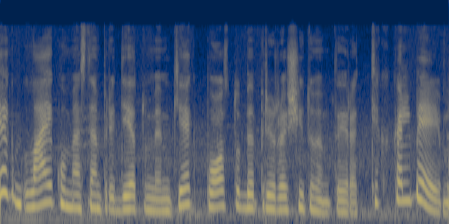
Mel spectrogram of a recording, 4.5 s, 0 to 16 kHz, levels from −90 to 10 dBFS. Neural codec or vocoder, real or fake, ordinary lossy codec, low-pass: none; real; Opus, 64 kbps; 10.8 kHz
